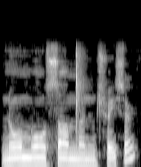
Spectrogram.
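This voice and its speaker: A man's voice: lowish voice, takes it slowly, dark tone. A man on a livestream headset mic, casually calling out his card game moves with many fillers. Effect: livestream headset mic audio. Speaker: streamer and card game player. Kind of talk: casual play-by-play commentary of his own turn.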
